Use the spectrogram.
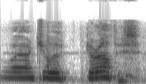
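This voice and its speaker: A man's voice: high voice, steady tone, measured pace. An actor playing a very old man, a frail but stubborn father, in a 1970s radio drama. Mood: drowsy. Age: older. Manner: quiet, then fiercely insistent.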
